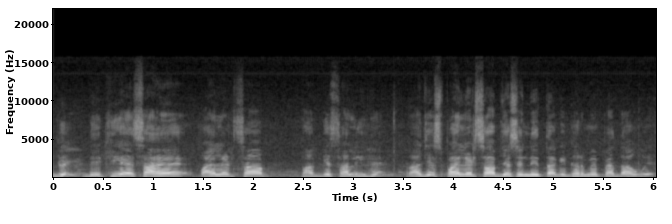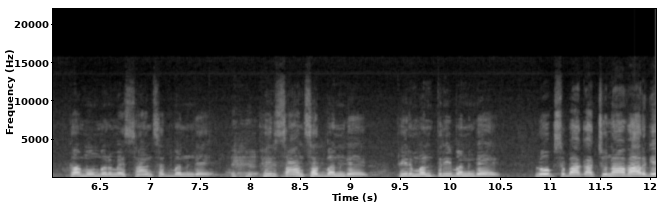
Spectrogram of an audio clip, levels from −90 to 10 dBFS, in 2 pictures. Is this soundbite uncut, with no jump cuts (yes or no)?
no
